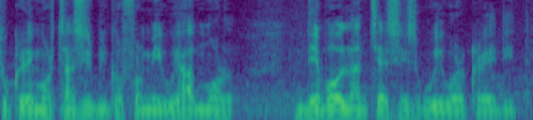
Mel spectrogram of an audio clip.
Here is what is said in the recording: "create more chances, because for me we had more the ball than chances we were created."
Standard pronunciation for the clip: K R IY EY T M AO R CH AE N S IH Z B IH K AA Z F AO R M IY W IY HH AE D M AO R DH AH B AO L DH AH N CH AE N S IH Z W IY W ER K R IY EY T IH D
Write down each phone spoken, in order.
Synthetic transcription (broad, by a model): K R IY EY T M AO R CH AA N S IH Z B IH K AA S F AO R M IY W IY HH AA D M AO R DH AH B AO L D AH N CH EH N S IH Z W IY W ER K R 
